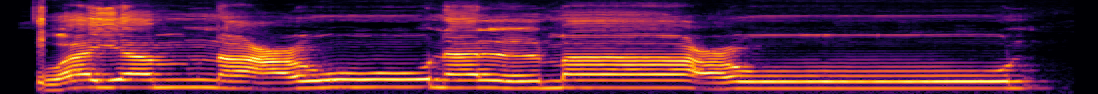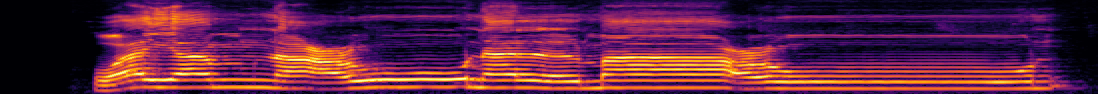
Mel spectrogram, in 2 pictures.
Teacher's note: اب اس آخری آیت کو پڑھیں گے، یہاں پر آپ دیکھیں یہ میم ساکن ہے، اس میم ساکن میں غنہ نہیں کریں گے۔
